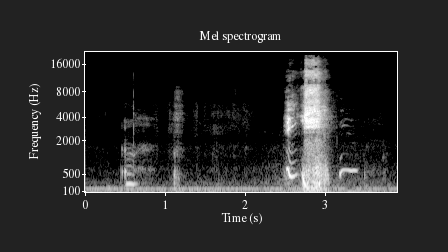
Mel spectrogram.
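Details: Person sneezing: a couple of soft catching breaths build to one loud, explosive sneeze, followed by a brief trailing sound; sneezing.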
